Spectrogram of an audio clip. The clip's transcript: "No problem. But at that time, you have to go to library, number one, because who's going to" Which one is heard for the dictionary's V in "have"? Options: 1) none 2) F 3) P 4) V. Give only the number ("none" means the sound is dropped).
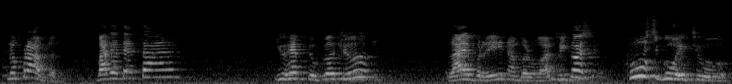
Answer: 2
